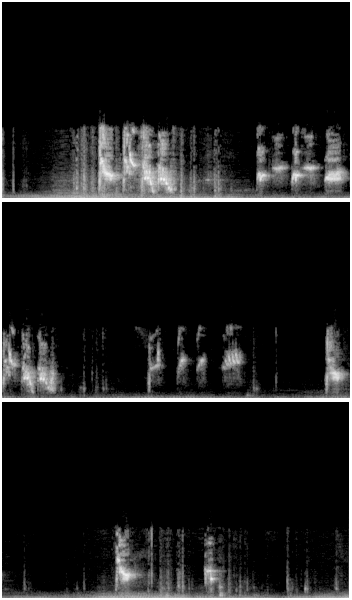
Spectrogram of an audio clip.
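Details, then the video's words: Asian pied starling heard in a 'masteran' tutor recording of busy 'gacor' song: dense clusters of sharp, buzzy notes, then scattered single whistles, over a low background hum that comes and goes. "KICAU SUPER GACOR!!! JAGO BANGET MASTERAN JALAK SUREN INI"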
